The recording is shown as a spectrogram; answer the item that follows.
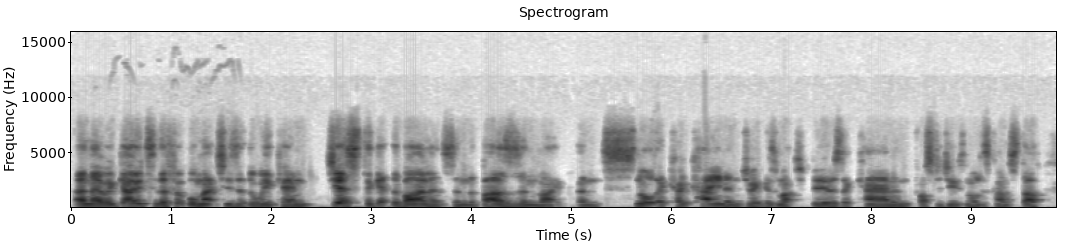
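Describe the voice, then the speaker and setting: Animated man, slightly high voice. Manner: animated, repeats words while thinking. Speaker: guest musician. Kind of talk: conversational interview storytelling. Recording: dull lo-fi sound.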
